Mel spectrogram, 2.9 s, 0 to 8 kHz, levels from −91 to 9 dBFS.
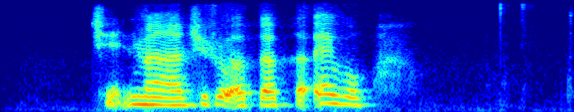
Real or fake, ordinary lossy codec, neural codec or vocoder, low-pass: fake; Opus, 32 kbps; codec, 24 kHz, 1.5 kbps, HILCodec; 7.2 kHz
